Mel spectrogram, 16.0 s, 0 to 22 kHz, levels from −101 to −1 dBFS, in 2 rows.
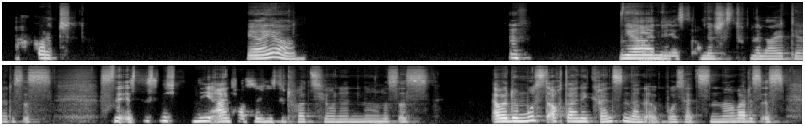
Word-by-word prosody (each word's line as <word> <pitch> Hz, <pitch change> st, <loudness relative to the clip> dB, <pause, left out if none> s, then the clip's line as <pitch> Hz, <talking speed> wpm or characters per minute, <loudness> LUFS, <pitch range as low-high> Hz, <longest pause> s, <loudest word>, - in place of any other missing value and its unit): Ach -, -, -19 dB
Gott. 225 Hz, -1 st, -2 dB, 1.8 s
Ja, 205 Hz, +2 st, +2 dB
ja. 240 Hz, -9 st, +2 dB, 2.1 s
Hm. 235 Hz, -1 st, -3 dB, 0.9 s
Ja, 215 Hz, 0 st, +5 dB
ne, 195 Hz, -2 st, 0 dB
ist 190 Hz, -, -11 dB
auch -, -, -19 dB
Mensch, 180 Hz, -1 st, -2 dB
das 180 Hz, 0 st, -10 dB
tut -, -, -24 dB
mir 185 Hz, -1 st, -5 dB
leid, 180 Hz, 0 st, -6 dB
ja. 185 Hz, 0 st, -8 dB
Das 185 Hz, -1 st, -7 dB
ist 175 Hz, +2 st, -3 dB, 0.5 s
s 460 Hz, -, -2 dB
es 220 Hz, +1 st, 0 dB
ist 235 Hz, +1 st, -3 dB
nicht 245 Hz, -1 st, 0 dB
nie 225 Hz, +2 st, +4 dB
einfach, 205 Hz, 0 st, +3 dB
solche 195 Hz, -2 st, -3 dB
Situationen, 180 Hz, -1 st, -6 dB
ne? 190 Hz, +1 st, -6 dB
Das 190 Hz, +1 st, -6 dB
ist 195 Hz, -1 st, -4 dB, 0.6 s
aber 210 Hz, +2 st, +9 dB
du 225 Hz, -, +9 dB
musst 265 Hz, +5 st, +5 dB
auch -, -, +3 dB
deine 210 Hz, -1 st, +3 dB
Grenzen 210 Hz, +2 st, +1 dB
dann 170 Hz, -2 st, +1 dB
irgendwo 170 Hz, 0 st, -6 dB
setzen, 175 Hz, +1 st, -2 dB
ne? 185 Hz, +2 st, -3 dB
Weil 200 Hz, 0 st, +1 dB
das 195 Hz, 0 st, 0 dB
ist 180 Hz, 0 st, 0 dB
195 Hz, 155 wpm, -22 LUFS, 180-215 Hz, 2.1 s, aber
